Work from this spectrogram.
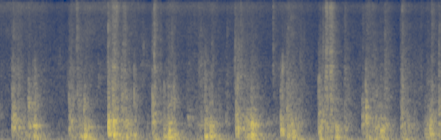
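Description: A house's front door is handled, heard as a series of close, rhythmic knocks and thumps of opening and closing movement, with no talking.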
